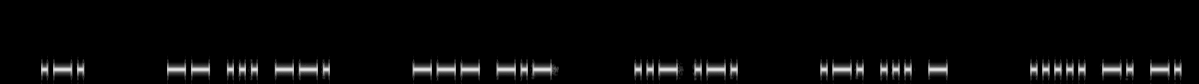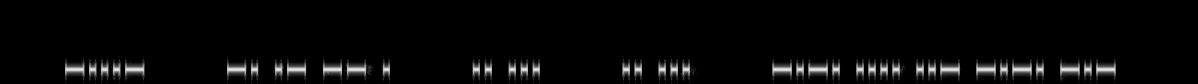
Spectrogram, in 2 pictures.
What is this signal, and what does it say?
Morse code, heard as a keyed tone, about 20 wpm, 700 Hz. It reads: R MSG OK UR RST 5NN <BT> NAME IS IS CHUCK
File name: UK MASTER QSOs TRAINING/20WPM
